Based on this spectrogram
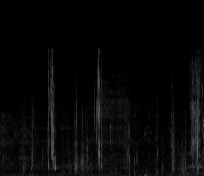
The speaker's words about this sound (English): The yumberry tastes like nothing. No, I'm back on the yumberry again. It's weird.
